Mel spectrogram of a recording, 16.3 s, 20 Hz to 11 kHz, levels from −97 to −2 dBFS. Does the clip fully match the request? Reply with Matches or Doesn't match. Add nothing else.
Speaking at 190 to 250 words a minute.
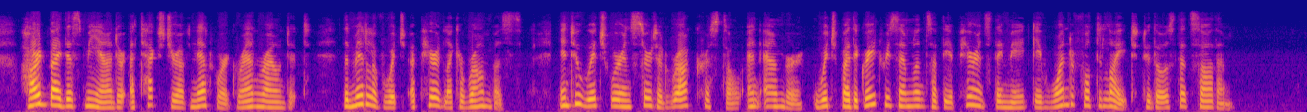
Doesn't match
